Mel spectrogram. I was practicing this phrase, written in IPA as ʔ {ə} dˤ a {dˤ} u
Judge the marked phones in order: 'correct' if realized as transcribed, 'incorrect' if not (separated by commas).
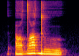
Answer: correct, incorrect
